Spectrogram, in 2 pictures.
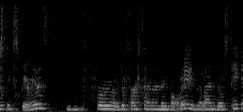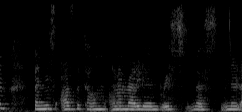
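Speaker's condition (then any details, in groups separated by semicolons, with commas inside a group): Quadriplegic cerebral palsy, severe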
